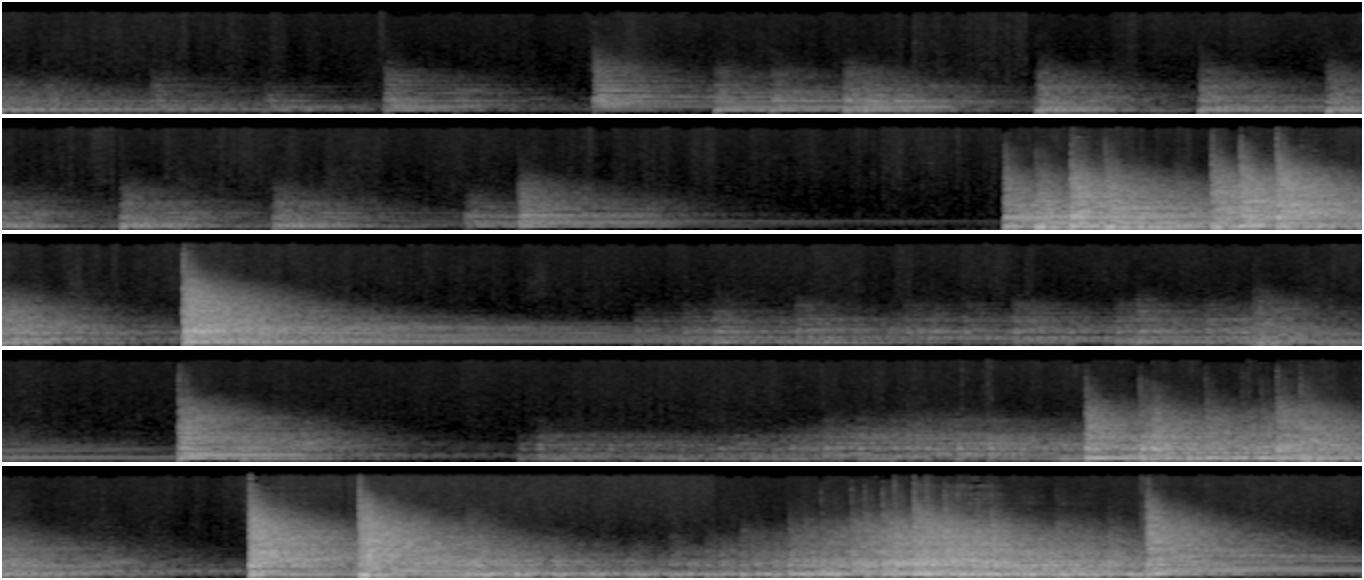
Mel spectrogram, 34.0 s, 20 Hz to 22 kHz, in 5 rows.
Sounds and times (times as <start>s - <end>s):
Drum: 11.8s - 15.6s, 23.0s - 34.0s.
